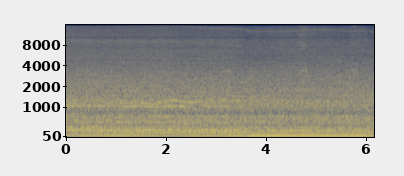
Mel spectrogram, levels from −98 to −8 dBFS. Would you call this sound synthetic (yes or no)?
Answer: no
